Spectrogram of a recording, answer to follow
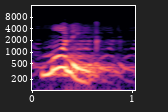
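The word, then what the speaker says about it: mourn: Okay, कुछ बच्चे इसे माउन प्रोनाउंस करते हैं, MO के आगे U है तो वो उसे माउन प्रोनाउंस करते हैं। गलत प्रोनाउंसिएशन है बच्चों, माउन नहीं होता है मॉर्न, मॉर्न। ओके, MO के आगे जो U है, U को हमें प्रोनाउंस नहीं करना है, MORN।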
